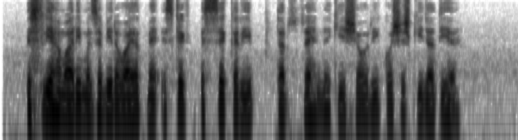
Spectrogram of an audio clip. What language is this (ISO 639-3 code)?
urd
